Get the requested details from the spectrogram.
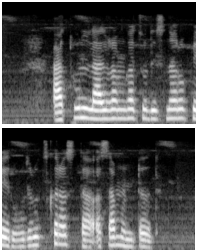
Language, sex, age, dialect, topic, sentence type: Marathi, female, 25-30, Southern Konkan, agriculture, statement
